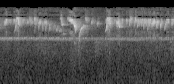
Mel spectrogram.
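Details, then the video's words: Golden-winged sparrow singing thin, very high twittering notes with a few sharp downward slurs, set against a constant high-pitched drone, probably from insects. "Canto do pássaro arremon schlegeli"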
